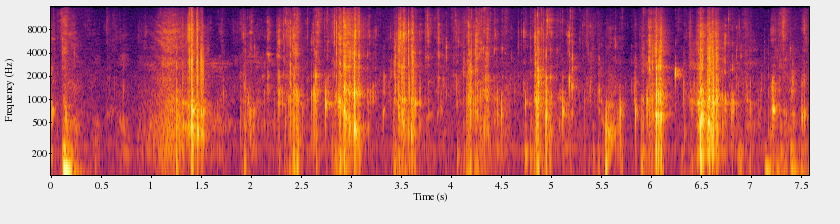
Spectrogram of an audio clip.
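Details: Pit bull tearing into raw meat, with loud crunching bites and wet smacking in rapid, uneven clusters, growing busier after the first second and continuing to the end.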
